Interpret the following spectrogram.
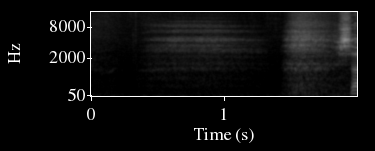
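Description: A man breathing audibly between sentences: a long soft breath, then a shorter, sharper intake just before he starts speaking again near the end.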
